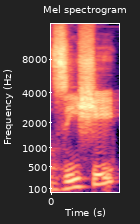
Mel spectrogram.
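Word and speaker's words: Tsaesci: They are also called Well, I'm going to use the Kirkbride pronunciation here. They are also called Zeshi but there are many many various pronunciations for this word.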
